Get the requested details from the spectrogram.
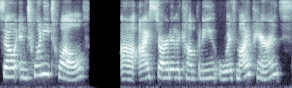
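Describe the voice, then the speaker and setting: In an American accent, a woman speaks in an animated tone. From US South. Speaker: business consultant and conference speaker. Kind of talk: workshop presentation. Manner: fast.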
